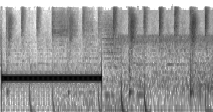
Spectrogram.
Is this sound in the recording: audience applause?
no

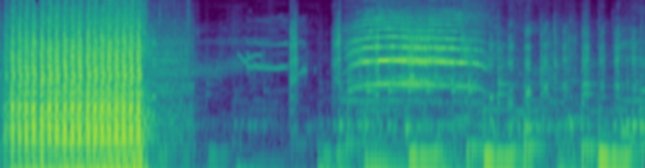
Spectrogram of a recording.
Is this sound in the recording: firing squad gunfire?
yes

